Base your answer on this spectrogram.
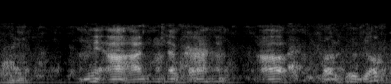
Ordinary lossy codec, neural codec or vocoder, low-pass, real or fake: Opus, 24 kbps; codec, 16 kHz, 4.8 kbps, FACodec; 7.2 kHz; fake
